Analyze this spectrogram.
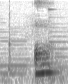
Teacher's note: А ми можемо співати голосом коли ми співаємо її Нам нічого не заважає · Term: голосні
